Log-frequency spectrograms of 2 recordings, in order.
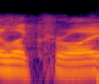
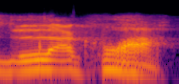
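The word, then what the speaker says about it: La Croix: People usually say Lacroy because that's how it's written, but my nephew who speaks French always is like, "No, no, no. It's Laqua."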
